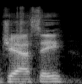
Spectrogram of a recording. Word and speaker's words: Jassy: Now, I know nothing about Jassy other than his last name rhymes with Sassy.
